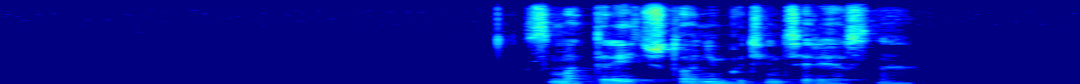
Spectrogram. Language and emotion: Russian, neutral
